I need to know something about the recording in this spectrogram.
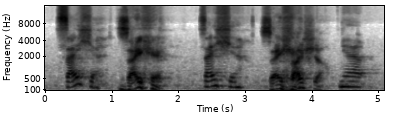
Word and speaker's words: Seiche: So is, how do you pronounce the last name? Seiche. Seiche.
